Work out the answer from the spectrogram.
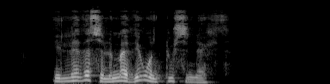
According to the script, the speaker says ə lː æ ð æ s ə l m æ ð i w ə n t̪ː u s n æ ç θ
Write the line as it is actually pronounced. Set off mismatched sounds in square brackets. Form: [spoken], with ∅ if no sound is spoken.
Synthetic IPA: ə lː æ ð æ s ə l m æ ð i w ə n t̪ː u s n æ ç θ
